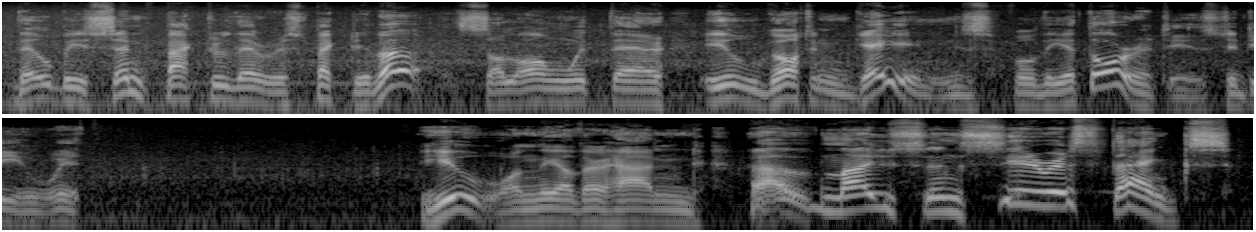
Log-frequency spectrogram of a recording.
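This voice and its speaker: A man playing a kindly, forgiving old Santa Claus in an audio drama, speaking in a measured, formal, avuncular way. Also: medium pitch, sing-song, fairly bright tone, slight background noise, heavily acted. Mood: grateful.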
